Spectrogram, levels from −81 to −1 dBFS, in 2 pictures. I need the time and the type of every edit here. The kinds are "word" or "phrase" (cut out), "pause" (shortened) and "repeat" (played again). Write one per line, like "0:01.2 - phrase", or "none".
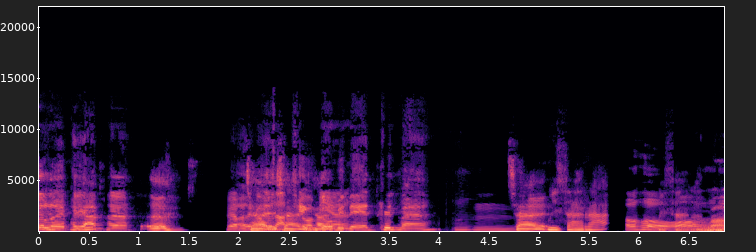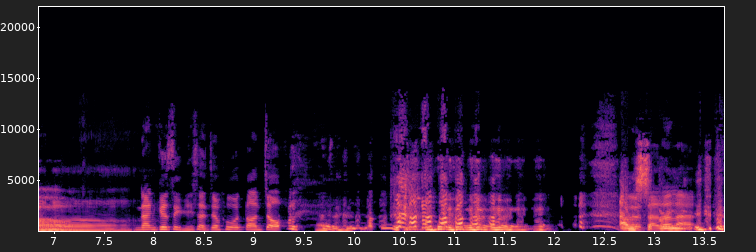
0:05.8 - pause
